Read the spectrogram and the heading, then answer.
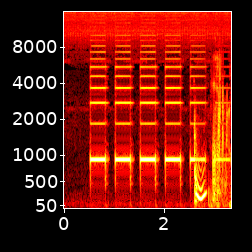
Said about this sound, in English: Corncob notices it's six fourteen a.m. and his alarm is about to go off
